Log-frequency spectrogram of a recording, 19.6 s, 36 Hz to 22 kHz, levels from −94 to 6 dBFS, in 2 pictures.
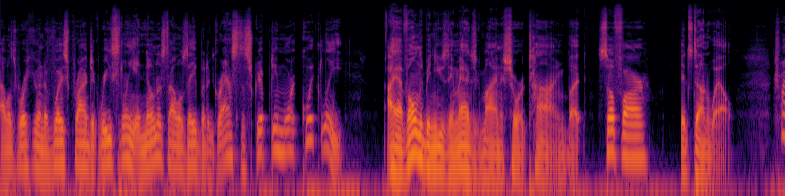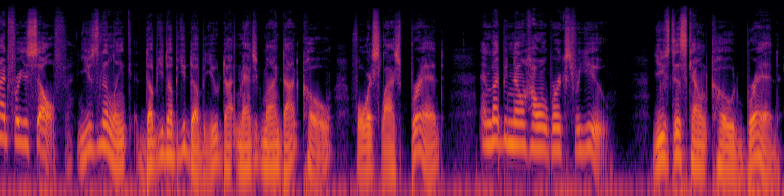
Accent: American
